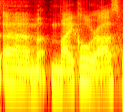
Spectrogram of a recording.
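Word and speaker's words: Mykle Raus: It's Michael Ross, but it's MYKLERAUS. – So it's spelled like... – It's basically spelled phonetically because I can never get my name in anything.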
